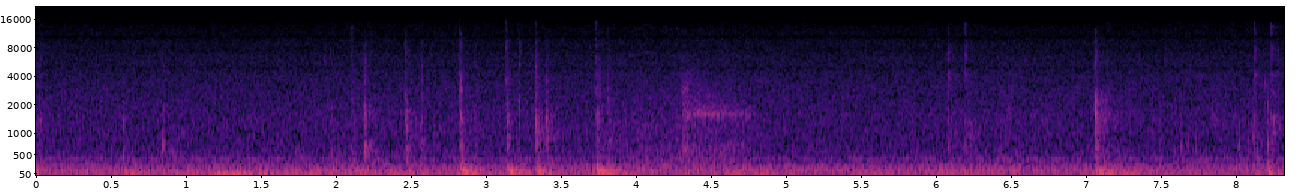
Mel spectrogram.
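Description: Someone types a name on a computer keyboard, quiet scattered key clicks in short bursts over a low room hum.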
